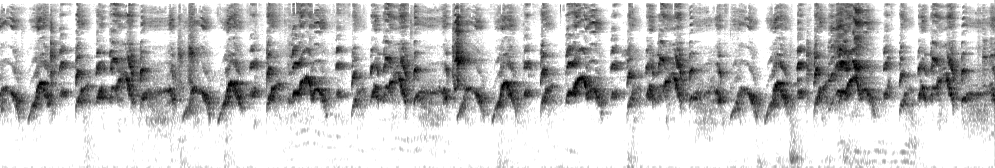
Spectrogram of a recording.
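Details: Cockatiels in an aviary in breeding mood, dense continuous chirping and warbling with rapid repeated rising-falling notes, several birds calling together over a steady low hum.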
